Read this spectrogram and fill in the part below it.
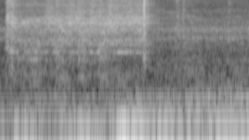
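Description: A Suzuki Swift car engine cranks and catches, a short loud starter whir giving way to a running engine close by, with no talk over it.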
